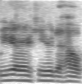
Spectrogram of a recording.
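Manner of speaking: extremely dead, flat monotone voice. Player's character knocking on a house door: most monotone voice ever. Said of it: "say in the most monotone voice ever".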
